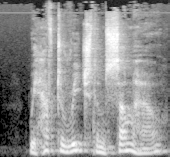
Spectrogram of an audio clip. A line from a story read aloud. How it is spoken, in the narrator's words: cried the merchant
